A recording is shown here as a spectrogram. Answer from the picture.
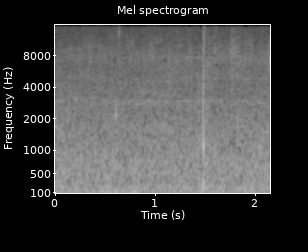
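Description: Tennis ball struck once by a racquet, a single sharp pop about one and a half seconds in, over faint steady stadium ambience.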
